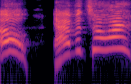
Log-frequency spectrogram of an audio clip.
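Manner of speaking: put-on, very high-pitched feigned astonishment. Showing someone how to say a word in a surprising way, mock surprise. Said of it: "try to say it in a surprising way".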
